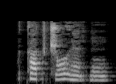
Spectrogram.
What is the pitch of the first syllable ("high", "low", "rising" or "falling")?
high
